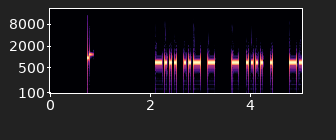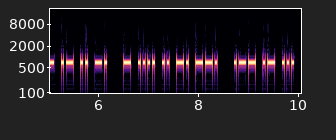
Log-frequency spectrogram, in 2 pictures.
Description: Morse code, heard as a keyed tone, about 25 wpm, 700 Hz. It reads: BUT THE MAIN THING WAS
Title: Sentences from Top 1000 Words - Review Part 2 - 25wpm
